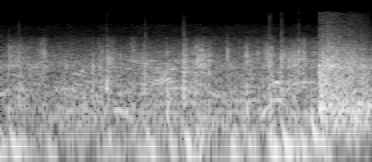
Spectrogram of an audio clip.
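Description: Men's voices in a commotion over a run of short knocks and clicks, on an old film soundtrack.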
